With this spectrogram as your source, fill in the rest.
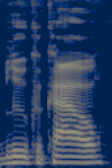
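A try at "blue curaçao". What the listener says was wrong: I think it's blue curacao. Yeah, curacao, yeah. Yeah.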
